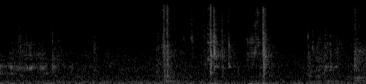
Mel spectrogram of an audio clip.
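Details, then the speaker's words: Echo string trimmer head being rewound by hand, bottom held while top rotates: sharp ratchet clicks about twice a second as line winds in; normal. "You have to hold on to that, and then you rotate the top part of the head. You can hear it, it's clicking, it's winding"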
